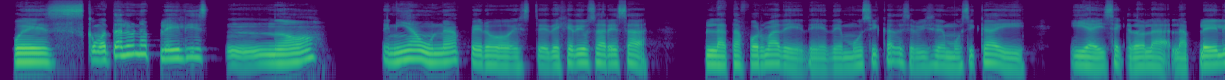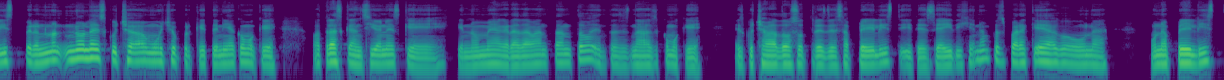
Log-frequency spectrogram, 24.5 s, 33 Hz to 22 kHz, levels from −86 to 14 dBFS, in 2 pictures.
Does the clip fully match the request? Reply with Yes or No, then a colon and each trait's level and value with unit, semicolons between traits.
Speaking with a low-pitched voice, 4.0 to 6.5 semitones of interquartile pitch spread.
Yes: low, 130 Hz; average, 4.4 semitones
